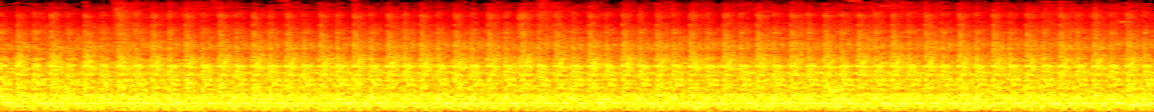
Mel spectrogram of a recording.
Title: Foot vibration and knocking noise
